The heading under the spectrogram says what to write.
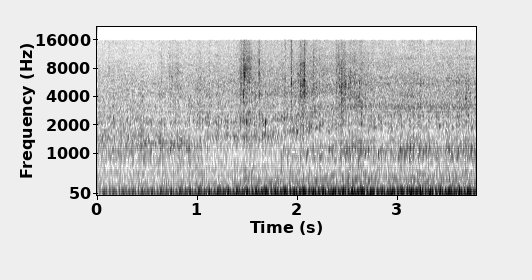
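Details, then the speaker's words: Cheap V12 Mercedes SL600 (R230) with about 100,000 miles idling with a deep, uneven stumbling pulse; new misfire appears, check engine light flashing. "ah it's doing something new it's misfiring listen"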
